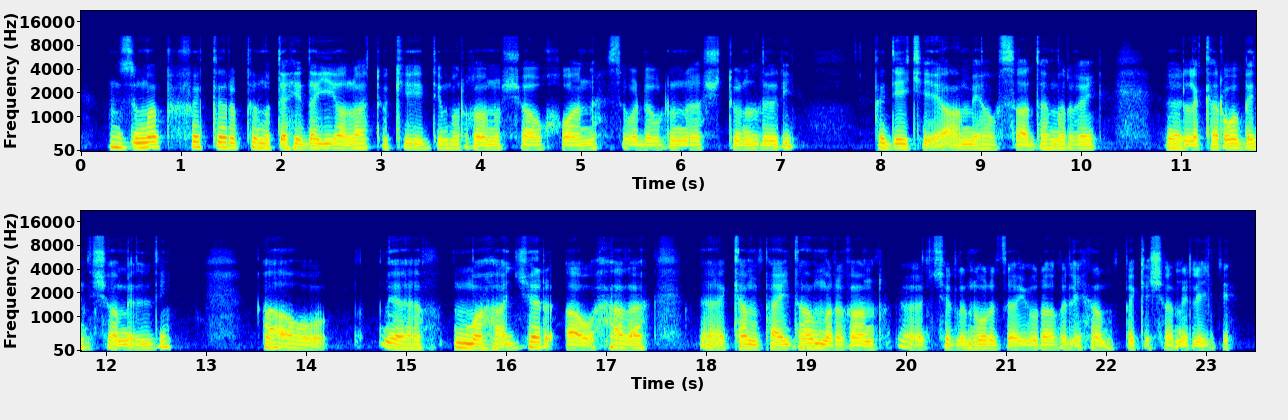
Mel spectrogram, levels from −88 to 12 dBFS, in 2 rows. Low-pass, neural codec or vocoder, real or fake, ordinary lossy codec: none; vocoder, 22.05 kHz, 80 mel bands, WaveNeXt; fake; none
